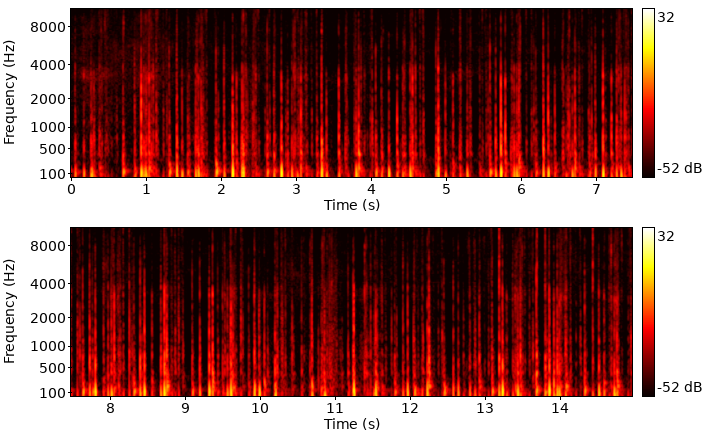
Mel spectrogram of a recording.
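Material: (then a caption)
Silicone. Fingertips rapidly tap the oily silicone ear of a binaural microphone, making a dense, steady stream of short, dull, knock-like thuds. The sound is deep and muffled, with almost no high end, and each tap dies away instantly.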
